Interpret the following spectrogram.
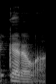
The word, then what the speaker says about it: caravan: Students, ये अगर हम इसको इंग्लिश ट्रांसक्राइब कर रहे हैं शब्द को तो इसको बोलेंगे कैरावां। राइट, यदि इसको हम हिंदी ट्रांसलेट कर रहे हैं तो इसको कारवां बोलते हैं, काफिले जिसको बोलते हैं।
